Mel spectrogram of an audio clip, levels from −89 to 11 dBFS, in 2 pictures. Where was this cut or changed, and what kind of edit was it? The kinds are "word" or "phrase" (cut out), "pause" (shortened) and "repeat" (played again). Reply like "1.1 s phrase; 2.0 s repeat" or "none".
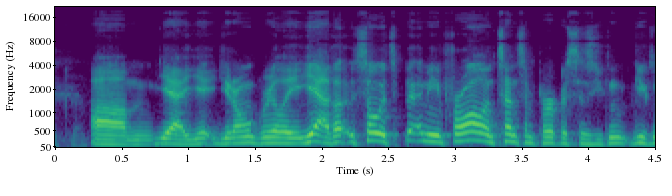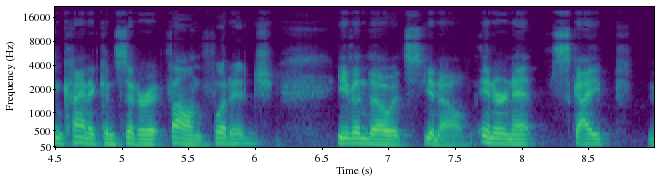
none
